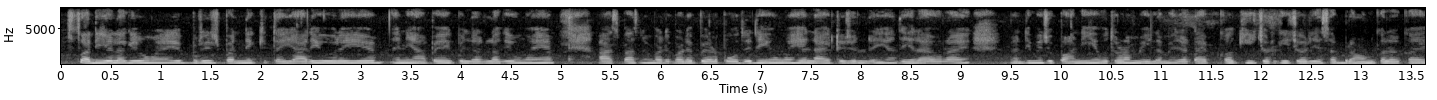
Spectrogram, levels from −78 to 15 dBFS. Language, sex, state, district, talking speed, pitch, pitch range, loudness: Hindi, female, Bihar, Begusarai, 220 wpm, 225 Hz, 220-235 Hz, -14 LUFS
